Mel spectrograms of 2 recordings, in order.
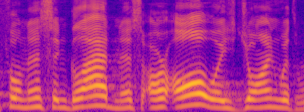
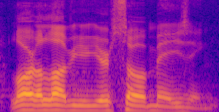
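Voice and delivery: low, dull croak with no joy in it; croaking worship; 9 semitones lower than usual. Pretend. Preacher mocks a joyless worshipper, low croak. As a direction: croak the praise out like it's a chore. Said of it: "You're just croaking at the Lord".

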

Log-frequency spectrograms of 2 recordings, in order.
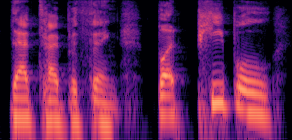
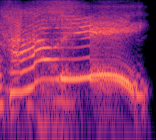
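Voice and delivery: very high, whooped Texas greeting; hammed-up high Texan cry; Texan howdy. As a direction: holler hello like a cartoon Texan. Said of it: "when two Texans see each other".

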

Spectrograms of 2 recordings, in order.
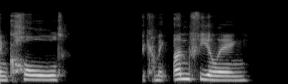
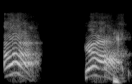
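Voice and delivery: mock groan; 10 semitones higher than usual. Doctor disappointed she's the chaplain.

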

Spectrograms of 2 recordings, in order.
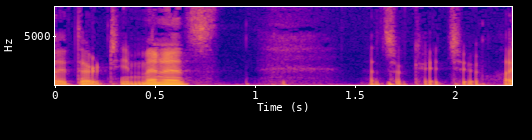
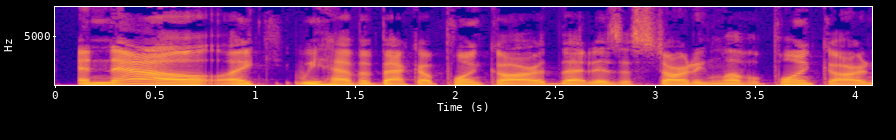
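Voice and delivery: normal talking voice

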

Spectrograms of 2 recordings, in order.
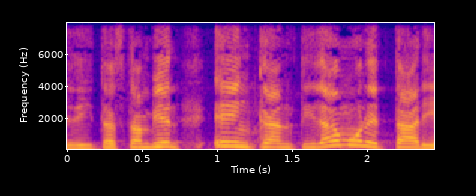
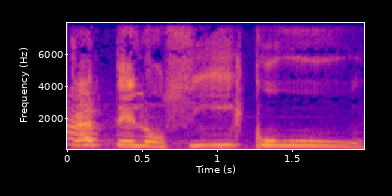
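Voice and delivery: soft, slow, higher hushed scold; hushed shut-up; 6 semitones higher, 10 dB quieter, much slower than usual. Retold or imitated. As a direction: hush him fast before the owner hears.

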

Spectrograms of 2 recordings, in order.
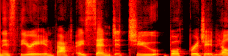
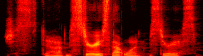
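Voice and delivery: hushed mysterious whisper; 3 semitones lower, 8 dB quieter than usual. Acted. Whispered secretive answer.

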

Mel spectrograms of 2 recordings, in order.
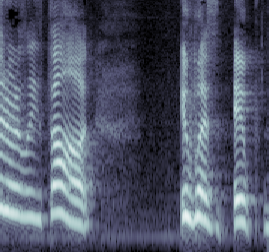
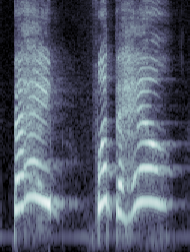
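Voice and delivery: high-pitched shocked outcry, acted; startled protest; 12 semitones higher than usual. Friend yelling from behind the bathroom door, startled. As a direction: imitate someone caught off guard.

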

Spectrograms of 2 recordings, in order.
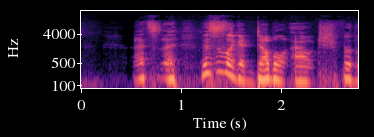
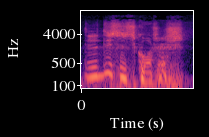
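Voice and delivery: put-on softer, lightly done Scottish accent; 6 dB quieter than usual. Host showing Carol what Scottish sounds like, mild Scottish accent. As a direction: give a quick Scottish accent sample. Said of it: "Scottish would be like".

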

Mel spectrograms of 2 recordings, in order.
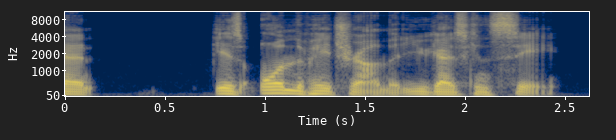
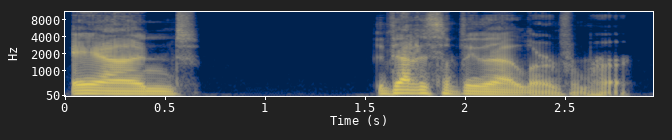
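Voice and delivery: ordinary talk, nothing marked

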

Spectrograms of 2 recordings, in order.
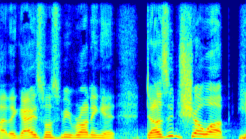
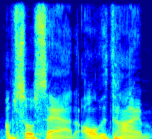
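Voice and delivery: mock sad; 4 semitones lower, 5 dB quieter than usual. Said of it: "I'm like".

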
